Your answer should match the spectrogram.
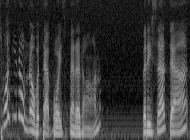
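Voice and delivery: ordinary delivery

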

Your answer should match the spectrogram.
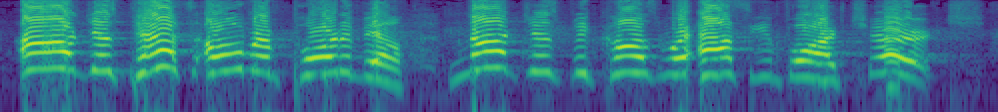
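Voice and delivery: loud, high, driving preacher's cry; preaching at full force. Acted. Preacher rousing the congregation, loud fervent preaching. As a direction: lift the church with a rising prayer.

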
